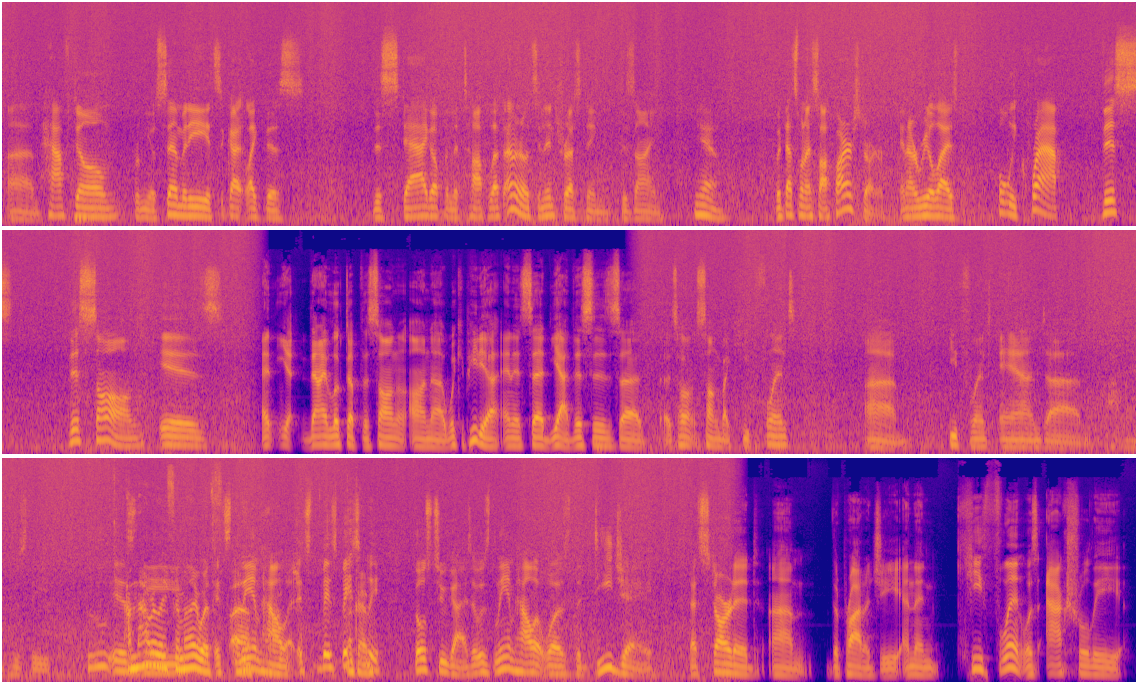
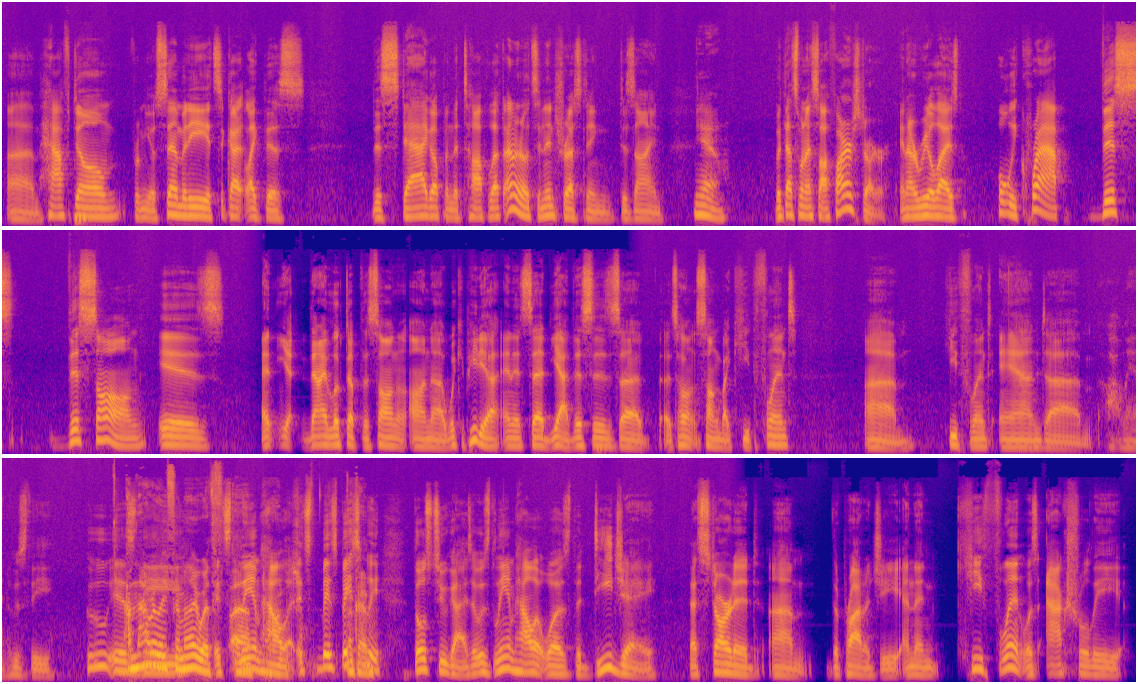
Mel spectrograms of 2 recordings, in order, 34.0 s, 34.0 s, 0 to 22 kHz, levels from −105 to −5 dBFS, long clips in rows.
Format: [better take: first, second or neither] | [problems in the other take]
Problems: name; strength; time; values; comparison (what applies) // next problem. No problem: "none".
second | hiss; loud; until 14 s and from 18 to 30 s; 5 dB below the speech; faint in the second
